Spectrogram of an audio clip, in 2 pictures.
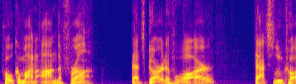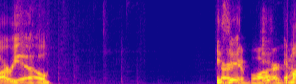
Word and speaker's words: Gardevoir: You see, you got to pronounce it right, Hurtbox. It's Gardevoir.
